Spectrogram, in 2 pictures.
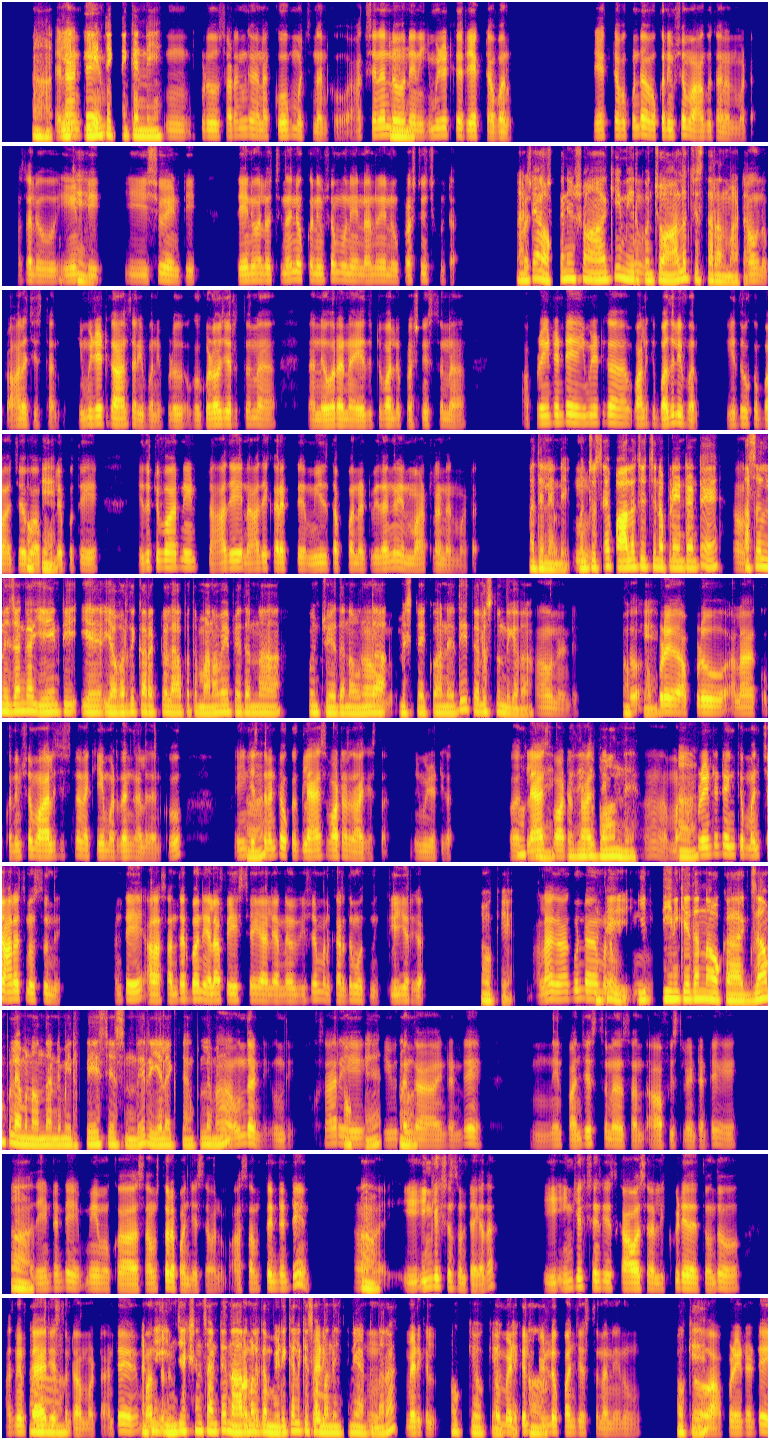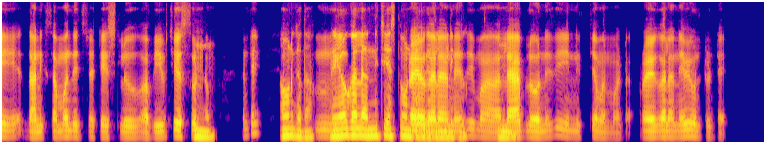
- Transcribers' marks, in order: in English: "టెక్‌నిక్"; in English: "సడెన్‌గా"; in English: "ఇమ్మీడియేట్‌గా రియాక్ట్"; in English: "రియాక్ట్"; in English: "ఇష్యూ"; in English: "ఫస్ట్"; in English: "ఇమ్మీడియేట్‌గా ఆన్సర్"; in English: "ఇమ్మీడియేట్‌గా"; in English: "కరెక్ట్?"; in English: "మిస్‌టేక్"; in English: "సో"; tapping; in English: "గ్లాస్ వాటర్"; in English: "ఇమ్మీడియేట్‌గా"; in English: "గ్లాస్ వాటర్"; in English: "ఫేస్"; in English: "క్లియర్‌గా"; in English: "ఎగ్జాంపుల్"; in English: "ఫేస్"; in English: "రియల్ ఎగ్జాంపుల్"; in English: "ఆఫీస్‌లో"; other background noise; in English: "ఇంజెక్షన్స్"; in English: "ఇంజెక్షన్"; in English: "లిక్విడ్"; in English: "ఇంజెక్షన్స్"; in English: "నార్మల్‌గా మెడికల్‌కి"; in English: "మెడికల్"; in English: "మెడికల్. సో, మెడికల్ ఫీల్డ్‌లో"; in English: "సో"; in English: "లాబ్‌లో"; in English: "మెడికల్"
- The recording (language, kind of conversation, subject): Telugu, podcast, బలహీనతను బలంగా మార్చిన ఒక ఉదాహరణ చెప్పగలరా?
